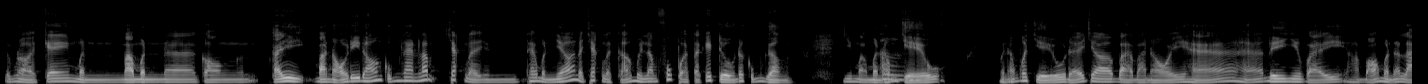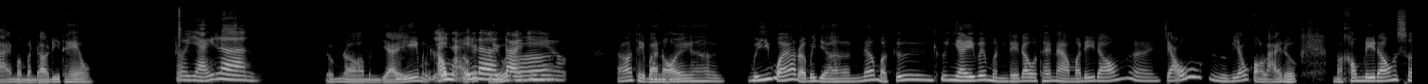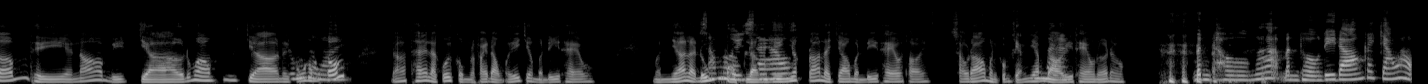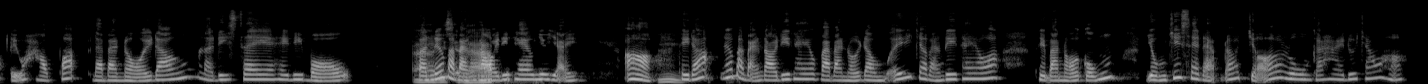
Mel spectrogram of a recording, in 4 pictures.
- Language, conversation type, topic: Vietnamese, podcast, Ông bà đã đóng vai trò như thế nào trong tuổi thơ của bạn?
- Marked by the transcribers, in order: tsk; laugh; other background noise; laugh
